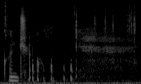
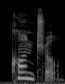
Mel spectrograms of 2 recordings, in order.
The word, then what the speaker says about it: control: La primera palabra a la que vamos a hacer una observación acá es control. Es muy fácil pensar que la palabra se va a pronunciar control, pero no. Vamos a decir control.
